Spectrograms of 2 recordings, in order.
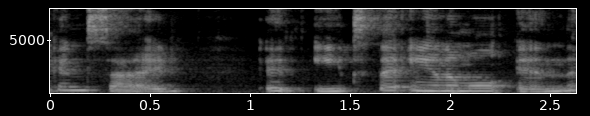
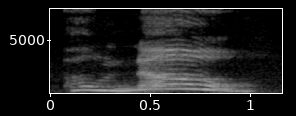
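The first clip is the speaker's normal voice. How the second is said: put-on kids show host gasp; 6 semitones higher than usual. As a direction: gasp then mock alarmed oh no. Teacher reacts to book.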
